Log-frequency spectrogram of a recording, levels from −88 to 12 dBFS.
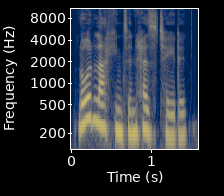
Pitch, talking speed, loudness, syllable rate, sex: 220 Hz, 115 wpm, -17 LUFS, 6.0 syllables/s, female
